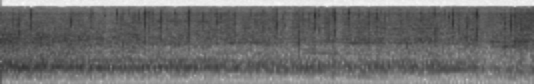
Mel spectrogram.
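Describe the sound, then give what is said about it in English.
A large crowd in West Berlin shouts and cheers ecstatically on the day the Berlin Wall opened, a dense, continuous roar of many voices with whoops and some clapping, loud and sustained throughout. “Watching from West Berlin as they've done for several hours, the crowd shout ecstatically, we're coming.”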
